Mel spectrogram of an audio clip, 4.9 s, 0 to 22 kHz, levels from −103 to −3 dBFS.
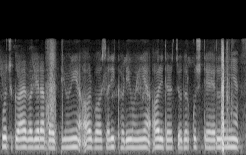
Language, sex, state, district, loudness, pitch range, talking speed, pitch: Hindi, female, Uttar Pradesh, Lalitpur, -23 LUFS, 200-215 Hz, 230 wpm, 210 Hz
